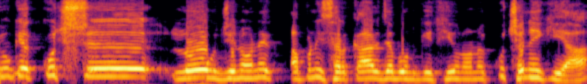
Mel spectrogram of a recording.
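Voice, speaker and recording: A man speaks with lively intonation. His pitch is high for a man. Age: 70s. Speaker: veteran politician, former minister. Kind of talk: press statement. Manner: halting, with frequent fillers and self-corrections.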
